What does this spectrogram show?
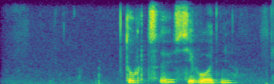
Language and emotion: Russian, sad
